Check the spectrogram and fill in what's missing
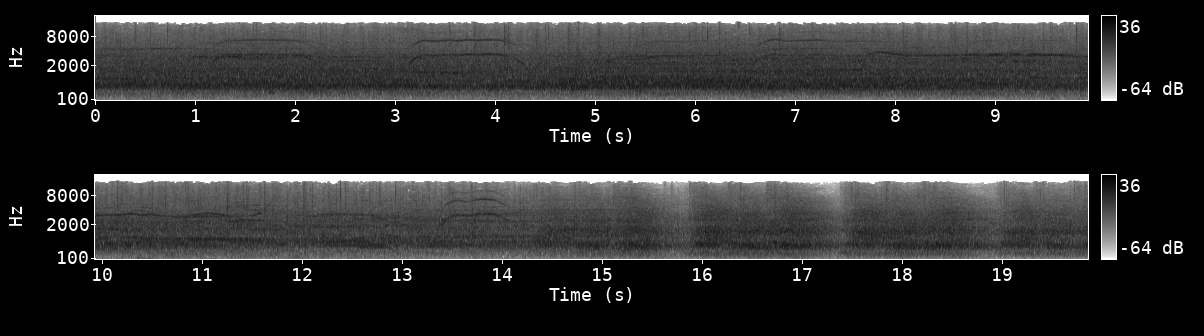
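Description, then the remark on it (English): A sold-out live show audience in Chicago, Illinois, on a Sunday, St. Patrick's Day, cheers and applauds continuously, with whoops and shouts rising above a dense wash of clapping that stays strong throughout, thinning slightly near the end. “Chicago, Illinois, make some other noise if you're excited to be around tonight in the Windy City, baby.”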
